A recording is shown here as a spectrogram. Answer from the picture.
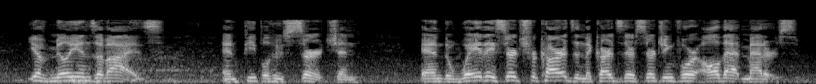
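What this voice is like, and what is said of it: Loud, excited shouting voice. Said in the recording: “if I'm shouting ... I'm excited”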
